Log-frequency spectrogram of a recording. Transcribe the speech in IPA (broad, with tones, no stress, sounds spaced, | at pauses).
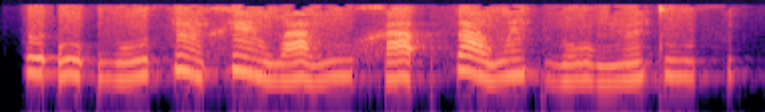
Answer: ə˥˩ ʔ o˥˩ ʔ β o˩˥ θ œ̃˥˩ x ɛ̃˥˩ w a˩˧˩ v u˧ x a˩˧˩ ʔ θ a˥˩ w ɛ̃˧˥ p ð o˩˧˩ ŋ œ̃˩˥ t u˧ θ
